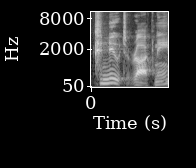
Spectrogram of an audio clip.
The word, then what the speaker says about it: Knut Rockne: I am named after, I believe the pronunciation is Knut Rockne.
